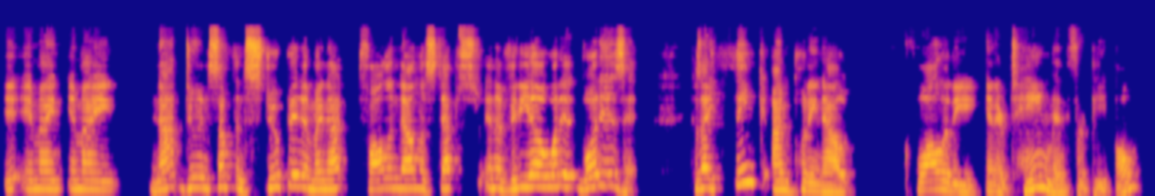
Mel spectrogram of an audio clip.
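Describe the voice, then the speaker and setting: A man chatting casually as an interview guest, talking in an earnest, animated way about his creative work. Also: sits high, normal speed. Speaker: interview guest, audio drama creator and podcaster.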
